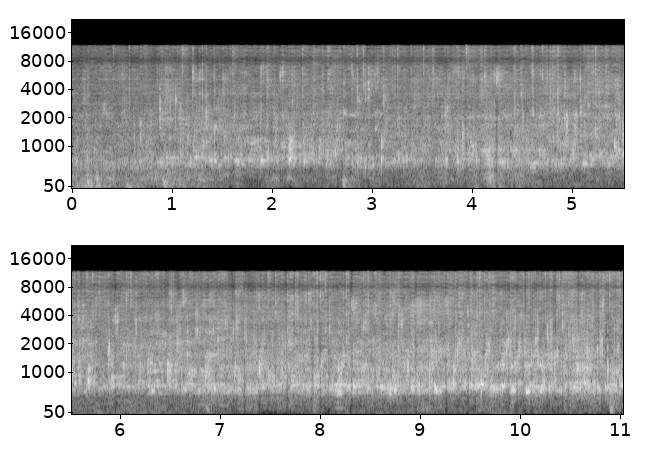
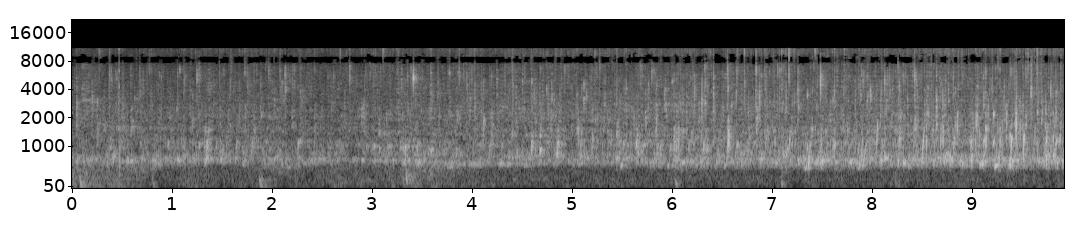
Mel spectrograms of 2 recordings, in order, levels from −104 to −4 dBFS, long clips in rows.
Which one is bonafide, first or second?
second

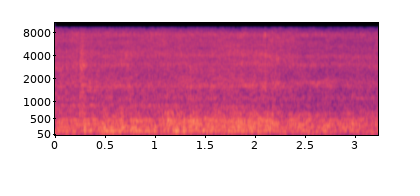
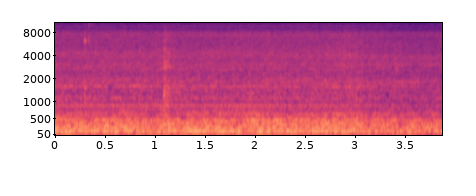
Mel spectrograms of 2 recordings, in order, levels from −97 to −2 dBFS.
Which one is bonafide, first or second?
second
